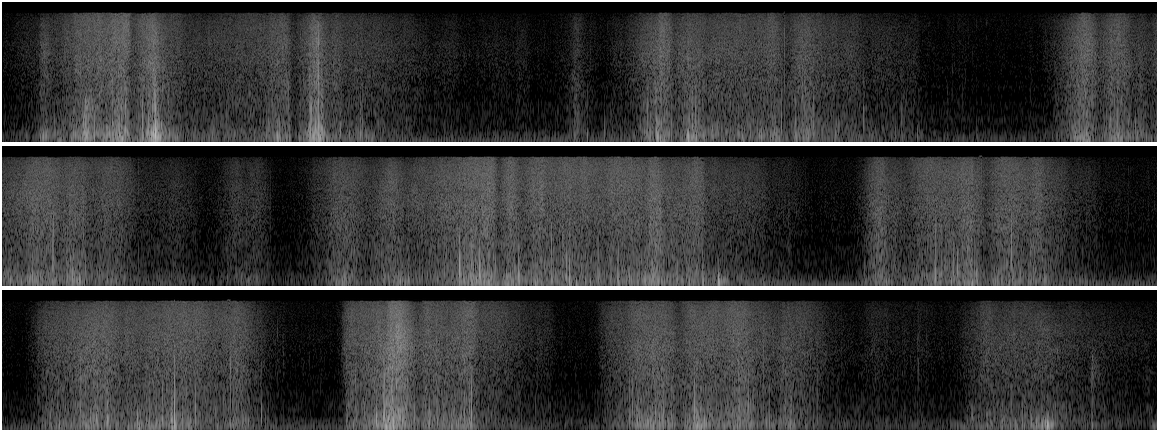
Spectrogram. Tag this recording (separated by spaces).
cloth cover pillow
